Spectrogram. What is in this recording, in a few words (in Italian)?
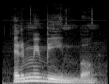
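"bimbo", vocabolario dialettale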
